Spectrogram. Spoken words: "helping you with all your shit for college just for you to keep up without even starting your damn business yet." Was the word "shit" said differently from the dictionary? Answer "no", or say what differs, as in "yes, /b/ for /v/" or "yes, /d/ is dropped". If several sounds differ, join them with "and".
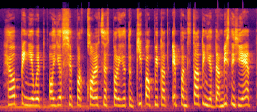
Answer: yes, /s/ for /ʃ/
